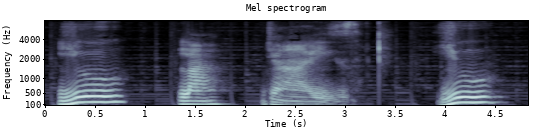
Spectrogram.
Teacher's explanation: Stressed on the first syllable, what we have is eulogize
